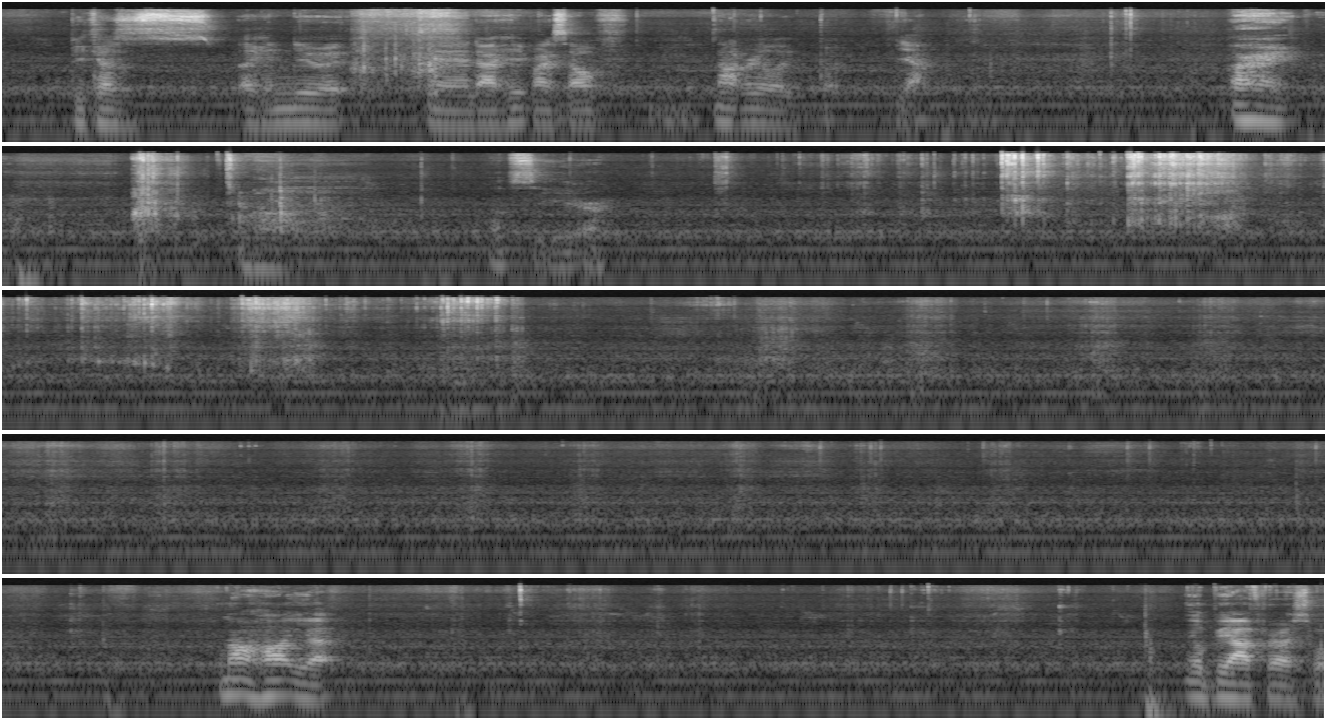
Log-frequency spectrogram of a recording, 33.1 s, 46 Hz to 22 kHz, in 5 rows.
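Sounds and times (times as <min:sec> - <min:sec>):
low background hum: 0:00.0 - 0:33.0
crunching tortilla chips: 0:10.1 - 0:16.0
chewing: 0:16.7 - 0:27.2, 0:28.8 - 0:31.9.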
